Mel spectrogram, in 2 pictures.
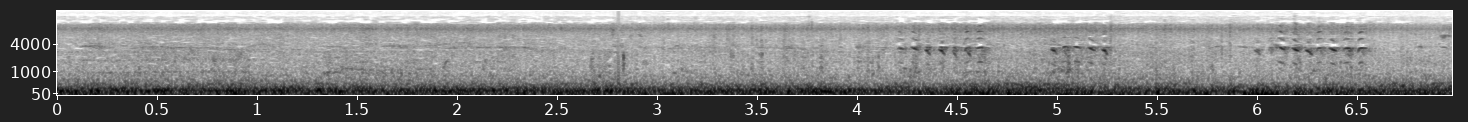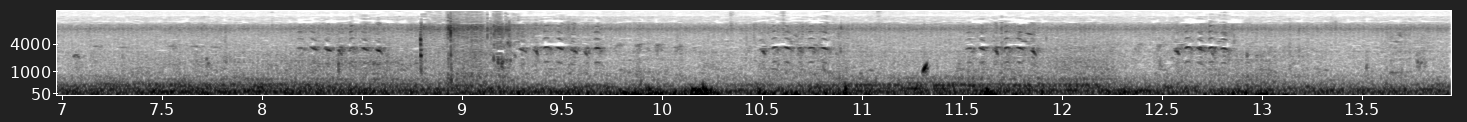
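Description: A bird calling repeatedly, short high notes roughly every half second to a second, starting a few seconds in, over a steady low background rumble. A sharp click and a couple of low thumps come near the end.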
